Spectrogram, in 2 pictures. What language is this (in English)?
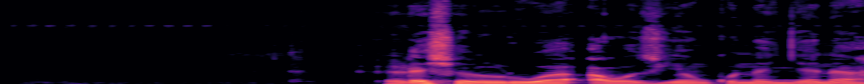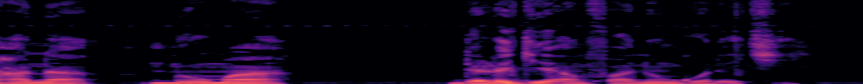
Hausa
